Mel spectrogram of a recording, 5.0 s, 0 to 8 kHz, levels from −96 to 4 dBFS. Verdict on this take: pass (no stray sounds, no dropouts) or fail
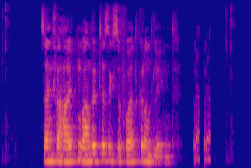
fail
